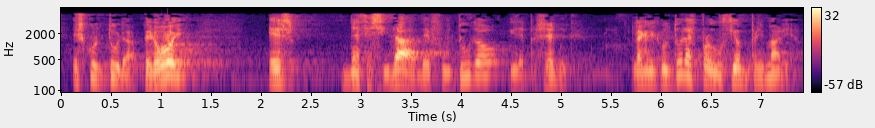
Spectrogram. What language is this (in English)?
Spanish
